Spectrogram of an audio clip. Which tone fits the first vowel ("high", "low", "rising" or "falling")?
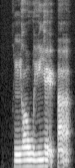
high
